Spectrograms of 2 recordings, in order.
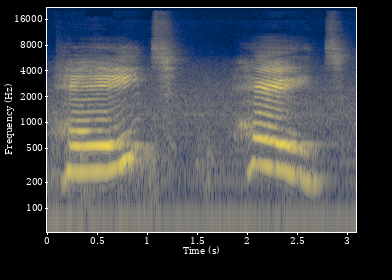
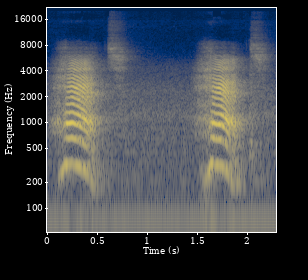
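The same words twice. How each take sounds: First: Hate with a long "ei" glide, said loud. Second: Hat with a short, open "a", said loud. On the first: Teacher contrasting hate and hat for students. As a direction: stretch the "ei" in Hate. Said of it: "da vogal longo". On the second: Teacher contrasting hat and hate for students. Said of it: "o A curto". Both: Shown as a demonstration.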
